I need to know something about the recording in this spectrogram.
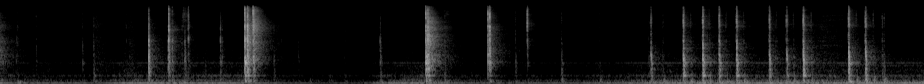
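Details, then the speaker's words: Dell XPS 9570 spacebar after the squeak fix, key reseated on its metal bars: crisp, separate key clicks and taps with no squeak or rubbing, nice and quiet. "sounds pretty good right now sounds like we got it I'm gonna put in the left side the right side it's awesome nice and quiet"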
